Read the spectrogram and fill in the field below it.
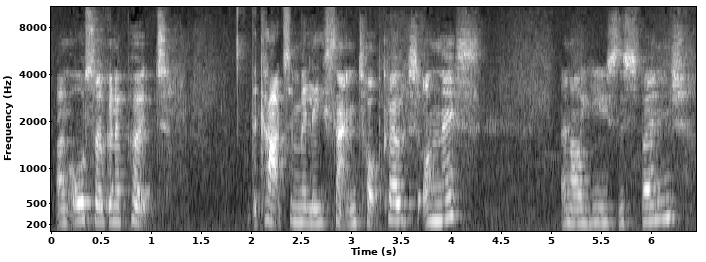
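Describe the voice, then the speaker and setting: A woman with a West Country English accent from the England-Wales border narrates a casual DIY vlog about flipping furniture, chatty and rambling and poking fun at herself. Her voice sits on the high side, fairly bright and steady, and she talks a little slowly. There's slight background noise.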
